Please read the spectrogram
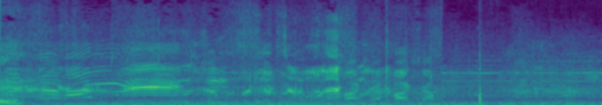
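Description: Players' shouts and calls on an outdoor cricket field, picked up by a helmet-mounted camera microphone over low wind rumble and a steady hum. A loud falling shout trails off at the start, and a single sharp knock comes about three seconds in.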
